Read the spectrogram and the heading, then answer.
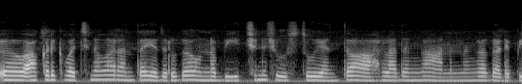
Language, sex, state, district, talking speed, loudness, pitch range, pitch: Telugu, female, Andhra Pradesh, Visakhapatnam, 140 wpm, -20 LUFS, 180-200 Hz, 185 Hz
